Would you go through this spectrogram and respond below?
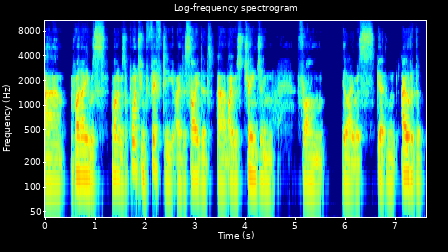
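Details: Stammering (stuttering) in an adult man who has stammered since childhood. Early repetitions turned into severe blocks at age 12, with secondary behaviours such as 'um', restarting, avoiding eye contact, coughing and filler words. Stammer-affirming therapy is discussed.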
